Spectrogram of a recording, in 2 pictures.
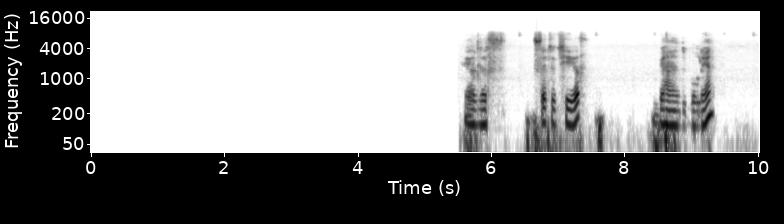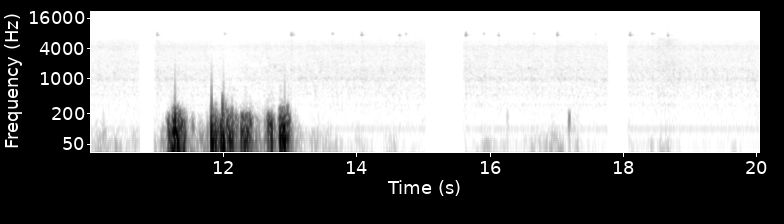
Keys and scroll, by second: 0.0-1.0 typing, 1.0 Return.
